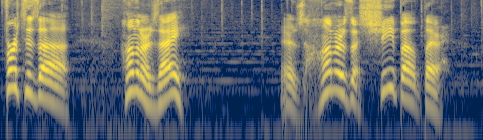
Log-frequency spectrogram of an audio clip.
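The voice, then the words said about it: Attempted Scottish accent. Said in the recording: “I'm going to give you guys my best impression of it. I can do some Scottish”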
